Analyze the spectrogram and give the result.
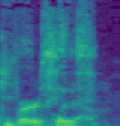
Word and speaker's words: Verzuz: How do you say this company's name? Verzuz? Versus? I'm guessing it's just Versus. It's with Versus.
